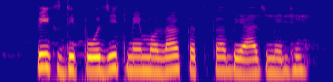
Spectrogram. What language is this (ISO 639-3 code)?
hne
